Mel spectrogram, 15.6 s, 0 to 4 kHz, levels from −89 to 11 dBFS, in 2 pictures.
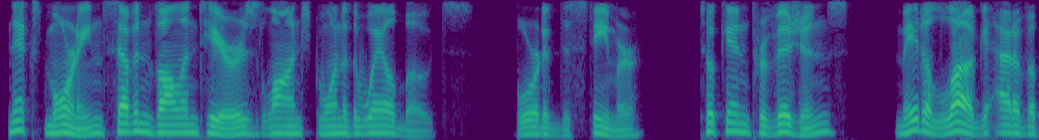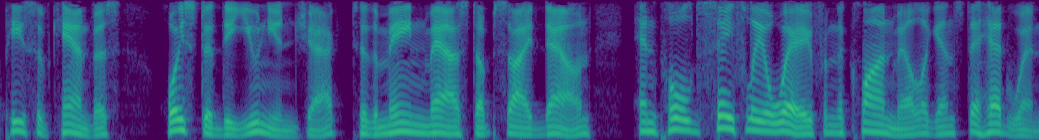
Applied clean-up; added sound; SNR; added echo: none; none; none; none.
